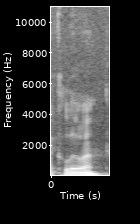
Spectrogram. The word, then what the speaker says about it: Kaluuya: Daniel Kaluuya. – Kaluuya.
